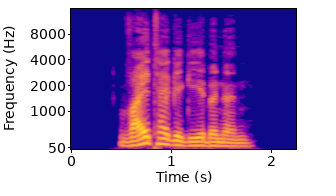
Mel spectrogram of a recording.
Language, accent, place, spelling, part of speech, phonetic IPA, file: German, Germany, Berlin, weitergegebenen, adjective, [ˈvaɪ̯tɐɡəˌɡeːbənən], De-weitergegebenen.ogg
- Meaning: inflection of weitergegeben: 1. strong genitive masculine/neuter singular 2. weak/mixed genitive/dative all-gender singular 3. strong/weak/mixed accusative masculine singular 4. strong dative plural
